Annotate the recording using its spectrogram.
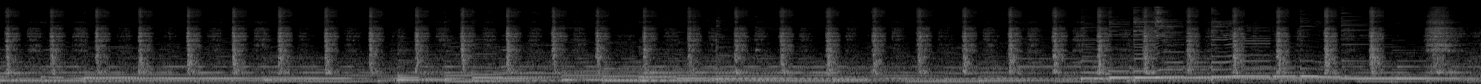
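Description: Rapid, even, forceful nasal exhalations of Kundalini breath of fire, about four a second, over background music with sustained held tones.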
